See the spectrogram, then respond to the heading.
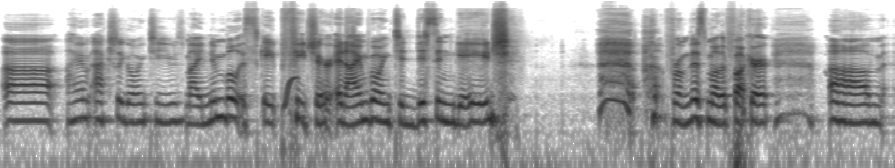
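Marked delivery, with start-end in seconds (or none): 6.0-6.6 squealing laugh; high laugh. Real, not acted. Gleeful laugh at own move.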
